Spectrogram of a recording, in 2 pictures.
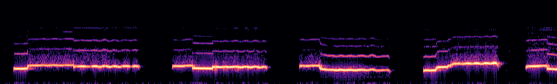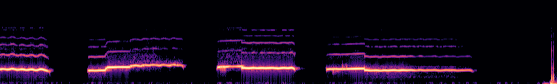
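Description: Eight-hole Peruvian ocarina playing a slow melody in eight short phrases of a few notes each, with brief pauses for breath between them.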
